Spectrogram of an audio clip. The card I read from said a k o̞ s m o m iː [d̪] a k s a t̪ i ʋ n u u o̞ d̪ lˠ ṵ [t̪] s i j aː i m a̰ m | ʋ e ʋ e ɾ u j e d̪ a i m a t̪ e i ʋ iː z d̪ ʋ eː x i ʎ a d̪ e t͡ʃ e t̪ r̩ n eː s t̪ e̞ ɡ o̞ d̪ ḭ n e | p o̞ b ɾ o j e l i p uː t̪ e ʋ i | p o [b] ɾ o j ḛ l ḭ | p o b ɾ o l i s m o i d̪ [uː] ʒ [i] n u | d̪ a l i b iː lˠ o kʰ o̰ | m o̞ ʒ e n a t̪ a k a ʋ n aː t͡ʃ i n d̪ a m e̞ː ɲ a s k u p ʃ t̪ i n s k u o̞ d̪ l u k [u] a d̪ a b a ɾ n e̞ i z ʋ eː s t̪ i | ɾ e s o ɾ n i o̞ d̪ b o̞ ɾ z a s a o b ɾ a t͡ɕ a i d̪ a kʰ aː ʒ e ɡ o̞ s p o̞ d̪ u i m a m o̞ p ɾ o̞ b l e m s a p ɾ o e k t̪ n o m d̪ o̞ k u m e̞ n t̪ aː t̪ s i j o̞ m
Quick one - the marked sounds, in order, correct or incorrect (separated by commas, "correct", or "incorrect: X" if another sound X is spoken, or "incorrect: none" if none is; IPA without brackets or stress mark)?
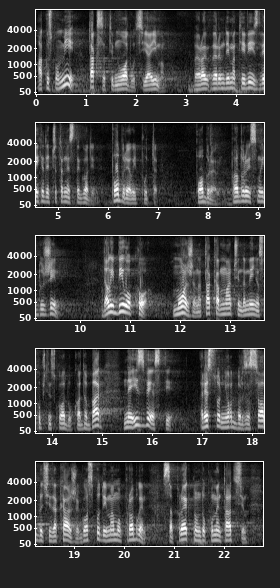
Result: incorrect: t̪, correct, correct, incorrect: u, correct, correct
